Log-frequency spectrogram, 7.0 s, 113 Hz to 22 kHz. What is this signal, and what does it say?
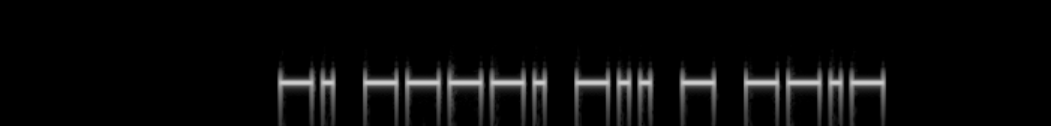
Morse code, heard as a keyed tone, about 17 wpm, 700 Hz. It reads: N9DTQ
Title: USA Call Signs - 5 Characters - Repeated 3x - 17wpm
